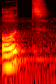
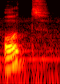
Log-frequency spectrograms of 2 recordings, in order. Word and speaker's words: hotte: Une hotte. Again, remember, in French we don't pronounce the H. Une hotte.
